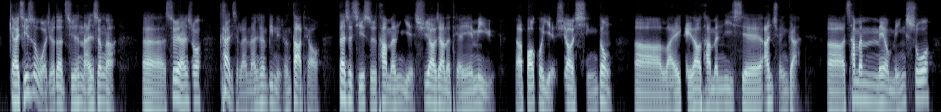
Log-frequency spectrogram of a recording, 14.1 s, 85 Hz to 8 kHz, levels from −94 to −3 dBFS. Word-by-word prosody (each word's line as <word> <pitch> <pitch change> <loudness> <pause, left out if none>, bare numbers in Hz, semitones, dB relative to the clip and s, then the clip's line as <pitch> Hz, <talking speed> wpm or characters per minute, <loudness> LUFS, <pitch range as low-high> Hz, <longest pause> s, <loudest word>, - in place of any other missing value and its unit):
呃， 135 -1 +7
其 175 +7 0
实 190 +1 -3
我 90 - -2
觉 100 - -5
得 125 -2 +3
其 120 +5 -5
实 120 - -1
男 115 -2 +1
生 130 0 -1
啊 - - 0 0.4
呃， 90 -4 +1
虽 160 - -1
然 125 - +5
说 135 0 -1 0.2
看 - - +3
起 95 - -15
来 90 0 -7
男 100 +2 -5
生 130 -1 -3
比 130 - -7
女 105 - -11
生 90 +3 -12
大 - - +7
条， 80 -1 -8 0.3
但 155 -1 +8
是 140 -1 -2
其 120 +1 -4
实 110 -3 -5
他 130 +3 +5
们 110 -1 -3
也 85 -3 -7
需 - - -7
要 - - +6
这 - - +2
样 - - +3
的 - - -1
甜 90 +1 -6
言 100 +1 -4
蜜 115 -3 -3
语， 85 - -15 0.3
啊， 95 - +3
包 120 0 +7
括 120 - -2
也 95 - -5
需 - - -10
要 - - +6
行 90 +2 -9
动， 115 -6 +1 0.3
啊， 90 -2 +1
来 90 +3 0
给 90 - 0
到 110 -1 +5
他 105 0 +2
们 105 +1 -4
一 110 -2 -7
些 100 0 0
安 120 +1 +3
全 95 -2 -12
感。 - - -3 0.4
啊， 95 -1 +2
他 145 - +2
们 140 -1 +2
没 130 -2 -3
有 125 - +3
明 100 +5 -9
说， 155 +2 0
110 Hz, 285 characters per minute, -26 LUFS, 95-125 Hz, 0.4 s, 但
